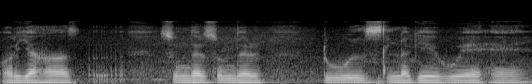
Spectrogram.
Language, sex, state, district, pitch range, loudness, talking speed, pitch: Hindi, male, Arunachal Pradesh, Papum Pare, 95-100 Hz, -19 LUFS, 90 wpm, 95 Hz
